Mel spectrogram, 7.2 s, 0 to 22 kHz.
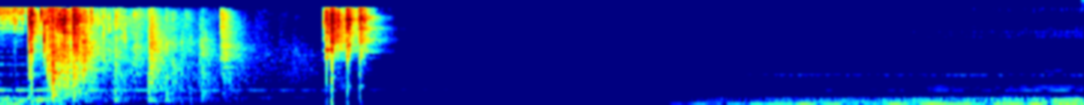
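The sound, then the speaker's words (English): A nutcracker cracks an ice cube on a balcony: a sharp, loud crack rings out, followed by a brief burst of splintering snaps near 2.3 seconds, then silence before a low, steady hum rises and continues. “on the balcony by himself regards the contract, tears up the contract, takes a puff of his cigarette, picks up the nutcracker and cracks the last ice cube.”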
